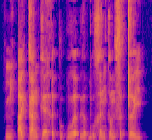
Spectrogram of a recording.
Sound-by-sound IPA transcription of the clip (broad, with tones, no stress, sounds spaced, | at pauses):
ɲ ɔ̰˧˨ ʔ a˧˩ j k a˧˩ ŋ k ɛ̤˨˩ h ə˨˩ t̚ ʔ ṵ˧˨ ɓ u˧ ə̯ ʔ ɨ̤˨˩ ə̯ ɓ ṵ˧˥ x ə˨˦ n k ə˧˩ m s ə˨˩ p̚ t̪ ə˧ j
